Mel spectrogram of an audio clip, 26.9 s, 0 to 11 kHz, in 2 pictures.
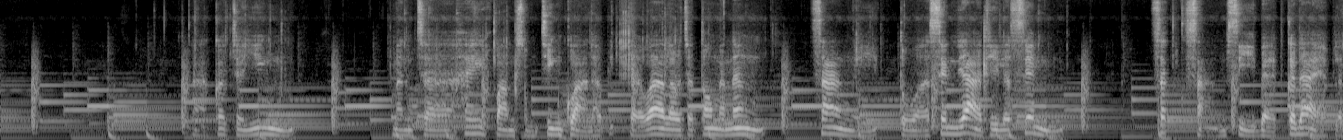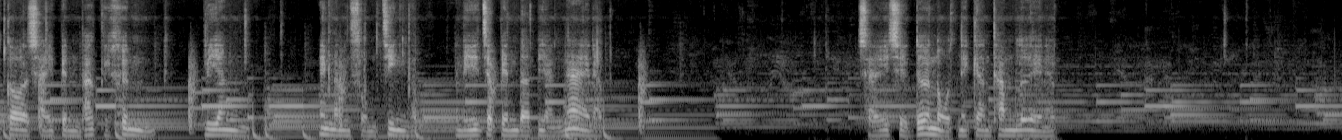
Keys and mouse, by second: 3.8-18.6 middle drag, 6.7 shift+z, 8.5 a, 18.6 right click, 18.7-26.8 middle drag, 19.4 a, 20.5 right click, 21.1 KP_Decimal, 21.5 a.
